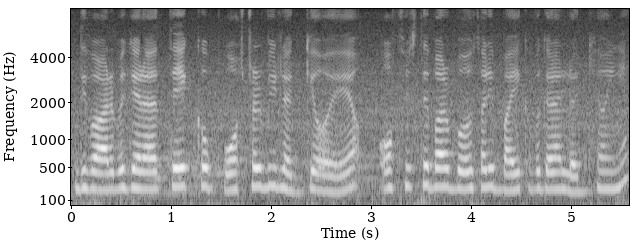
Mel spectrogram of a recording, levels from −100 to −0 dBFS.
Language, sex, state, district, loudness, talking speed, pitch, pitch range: Punjabi, female, Punjab, Pathankot, -16 LUFS, 205 wpm, 225 Hz, 215-245 Hz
